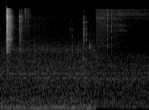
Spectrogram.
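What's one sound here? A metal tool clicks and knocks against a vise.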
